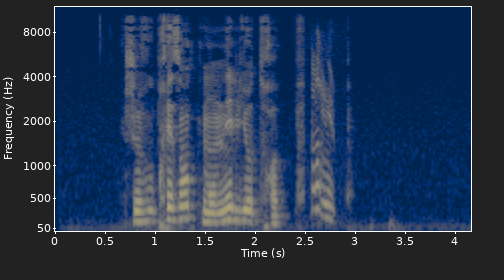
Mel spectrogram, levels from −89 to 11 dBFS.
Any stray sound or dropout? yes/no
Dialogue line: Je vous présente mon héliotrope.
yes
